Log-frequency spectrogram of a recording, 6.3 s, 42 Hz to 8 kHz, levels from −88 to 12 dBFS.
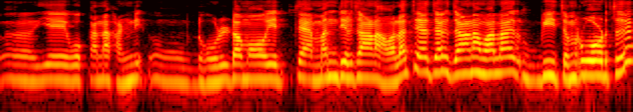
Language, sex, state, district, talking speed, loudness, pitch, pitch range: Garhwali, female, Uttarakhand, Tehri Garhwal, 180 wpm, -19 LUFS, 200 Hz, 190-235 Hz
